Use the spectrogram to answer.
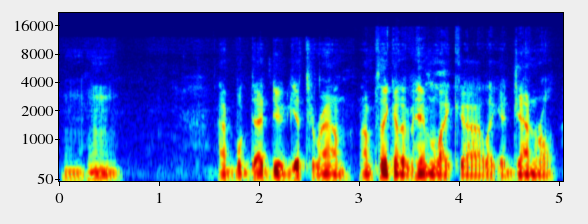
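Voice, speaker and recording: A middle-aged man with a very deep voice talks informally as a panelist. His tone is husky and unpolished, in the easy style of a casual video-call discussion. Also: fairly even intonation, moderate pace, darkish tone. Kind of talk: casual chat. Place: video call from an indoor room.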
